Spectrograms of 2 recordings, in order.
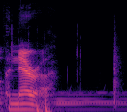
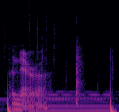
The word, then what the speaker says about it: Panera: Oh, Panera. It's not how it's spelled, but I see Panera. Spelled with an A. Pan-era.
